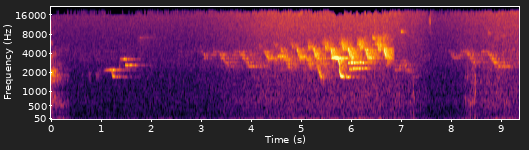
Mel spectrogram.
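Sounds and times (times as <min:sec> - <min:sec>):
steady outdoor hiss: 0:00.0 - 0:09.3
male wood thrush singing flute-like phrases: 0:00.8 - 0:02.0, 0:03.0 - 0:07.1.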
